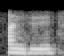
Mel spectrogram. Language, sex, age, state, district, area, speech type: Punjabi, female, 30-45, Punjab, Rupnagar, urban, conversation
